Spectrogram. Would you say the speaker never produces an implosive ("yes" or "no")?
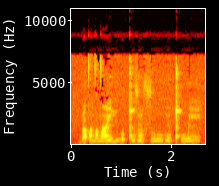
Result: yes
